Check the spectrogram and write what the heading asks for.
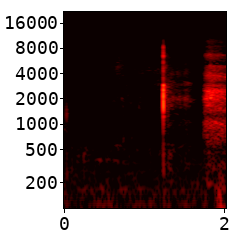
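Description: Quiet room with a single sharp click a little over a second in, followed by a short breathy rush of noise near the end.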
